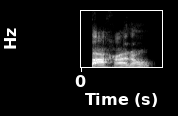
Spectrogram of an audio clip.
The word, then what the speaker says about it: pájaro: A bird is a pájaro. Don't forget the accent on the first A.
